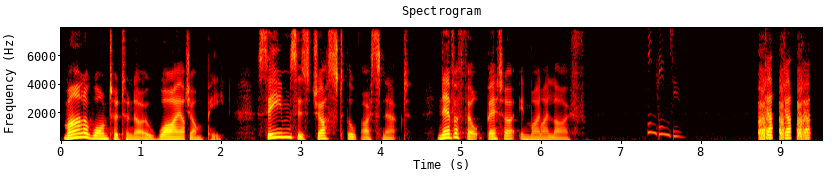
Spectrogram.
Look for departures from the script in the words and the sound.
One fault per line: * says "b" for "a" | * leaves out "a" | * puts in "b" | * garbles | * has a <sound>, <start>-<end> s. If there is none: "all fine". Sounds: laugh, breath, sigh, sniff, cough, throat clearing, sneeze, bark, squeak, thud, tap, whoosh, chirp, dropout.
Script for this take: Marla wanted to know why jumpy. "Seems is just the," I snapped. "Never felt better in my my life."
* has a chirp, 7.3-7.8 s
* has a laugh, 8.7-9.4 s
